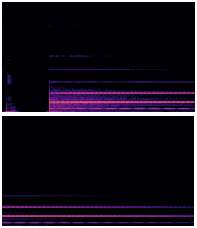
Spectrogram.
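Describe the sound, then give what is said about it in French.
A single gong strike at about one second rings out loud and clear, its layered metallic tones shimmering with a slow beating pulse as they fade gradually over several seconds. No one speaks. “Commençons au son du gong.”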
